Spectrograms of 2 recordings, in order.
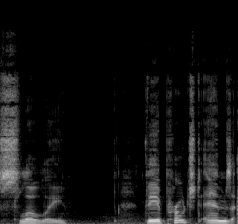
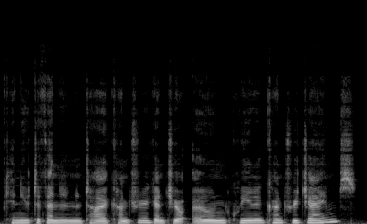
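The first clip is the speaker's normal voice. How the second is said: sheepish; 5 semitones higher than usual. A narrator's reading. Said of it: "Moneypenny said sheepishly".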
